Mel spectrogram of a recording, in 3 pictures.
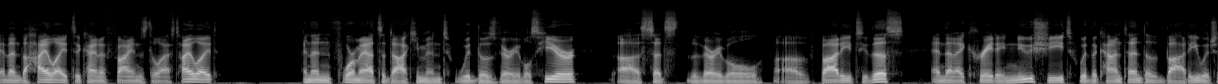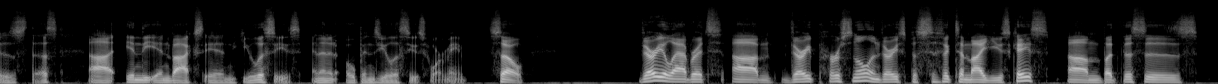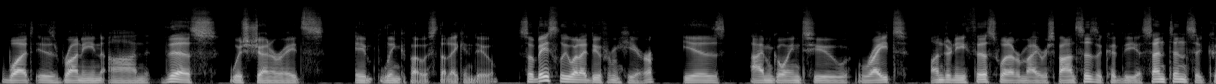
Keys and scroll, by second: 25.7 super+q.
